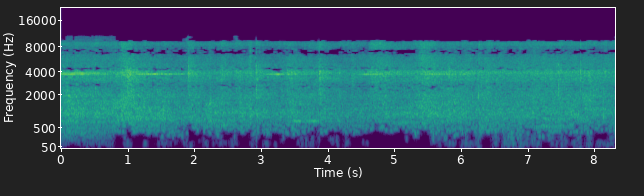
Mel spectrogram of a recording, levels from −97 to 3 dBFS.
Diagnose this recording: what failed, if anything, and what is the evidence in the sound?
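The codec stage failed. Across the whole clip the top end is missing, with nothing above 10.5 kHz, and the sound carries a layered mix of smeared, swirly artefacts rather than one consistent texture. That points to transcoding between lossy codecs, likely an AAC-LC encode passed through Vorbis and then AAC-LC again, at low rates around 30 to 60 kbit/s. Each re-encode spent its scarce bits on the previous codec's artefacts and added its own, and the lowest band limit in the chain survived to the end.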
